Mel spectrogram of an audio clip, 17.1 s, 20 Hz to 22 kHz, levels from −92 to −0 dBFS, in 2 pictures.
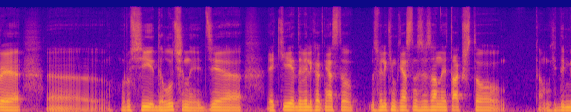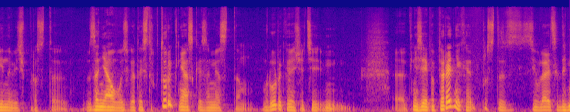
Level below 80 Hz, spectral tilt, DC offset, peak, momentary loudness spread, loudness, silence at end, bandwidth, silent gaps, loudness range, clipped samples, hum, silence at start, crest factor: -46 dBFS; -5.5 dB/octave; under 0.1%; -4 dBFS; 15 LU; -23 LUFS; 0 s; 17 kHz; none; 4 LU; under 0.1%; none; 0 s; 18 dB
